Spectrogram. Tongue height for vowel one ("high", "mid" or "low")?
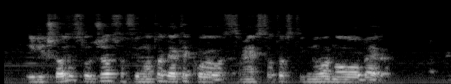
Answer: high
